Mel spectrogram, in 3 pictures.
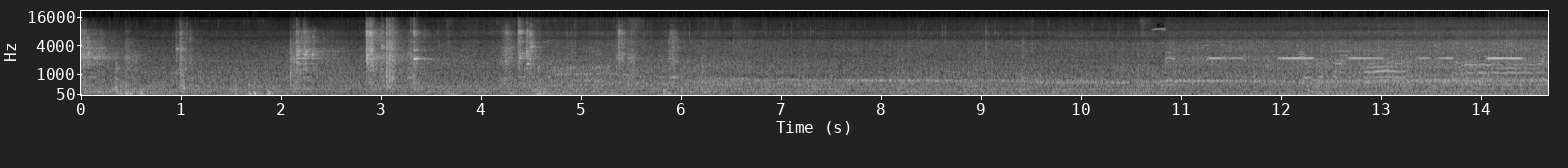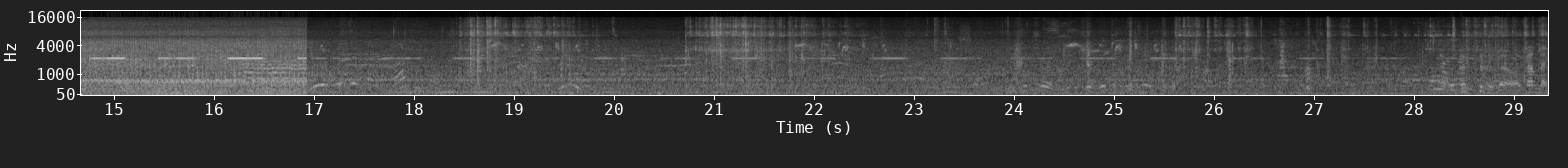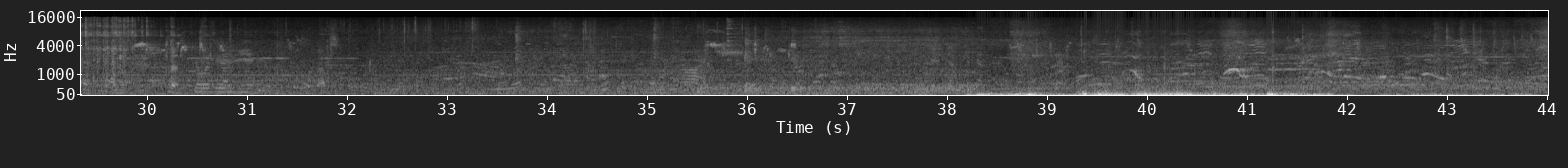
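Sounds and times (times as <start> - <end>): bus engine running: 0.0 - 33.0
reversing alarm beeps: 11.0 - 28.8, 29.8 - 32.3.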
